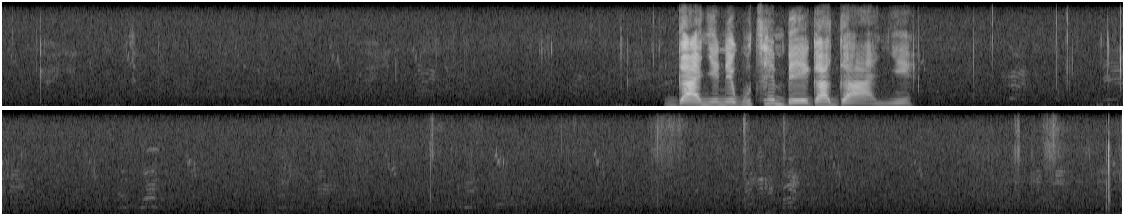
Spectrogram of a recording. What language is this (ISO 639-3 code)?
ssw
